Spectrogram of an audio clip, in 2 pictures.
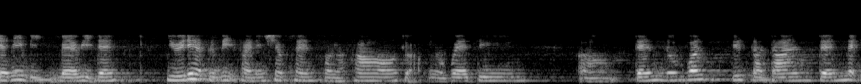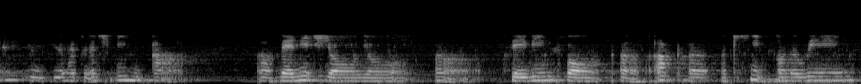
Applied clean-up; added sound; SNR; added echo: none; none; none; reverberation time 1.6 s.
